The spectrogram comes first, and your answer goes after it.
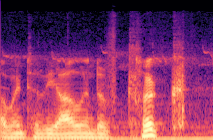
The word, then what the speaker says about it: Krk: I went to the island of Kirk, not to be confused with Cook Island.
